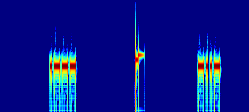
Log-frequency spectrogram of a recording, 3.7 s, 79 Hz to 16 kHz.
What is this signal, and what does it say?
Morse code, heard as a keyed tone, about 40 wpm, 700 Hz. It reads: J X
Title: Single Letter-Number Alt 40wpm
